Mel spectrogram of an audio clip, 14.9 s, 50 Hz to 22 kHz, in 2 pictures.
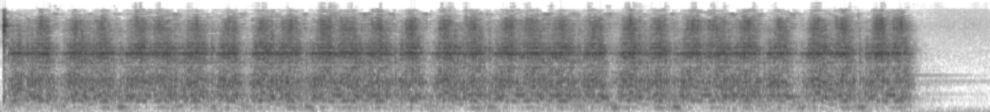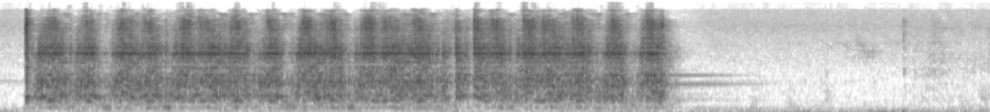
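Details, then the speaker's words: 4.2 engine turned over for the first time, carbs primed by spritzing gas, ignition hooked up: fast, steady cranking with a few ragged catches that die out; fuel has to be drawn down the empty intake manifold passages first. "The gas has to get sucked down the empty passageways of the intake manifolds. That takes a little bit of time."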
